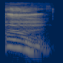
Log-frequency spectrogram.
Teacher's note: Aquí la m va sola porque en esa posición solo hacemos mm no hay otro sonido y hay vibración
